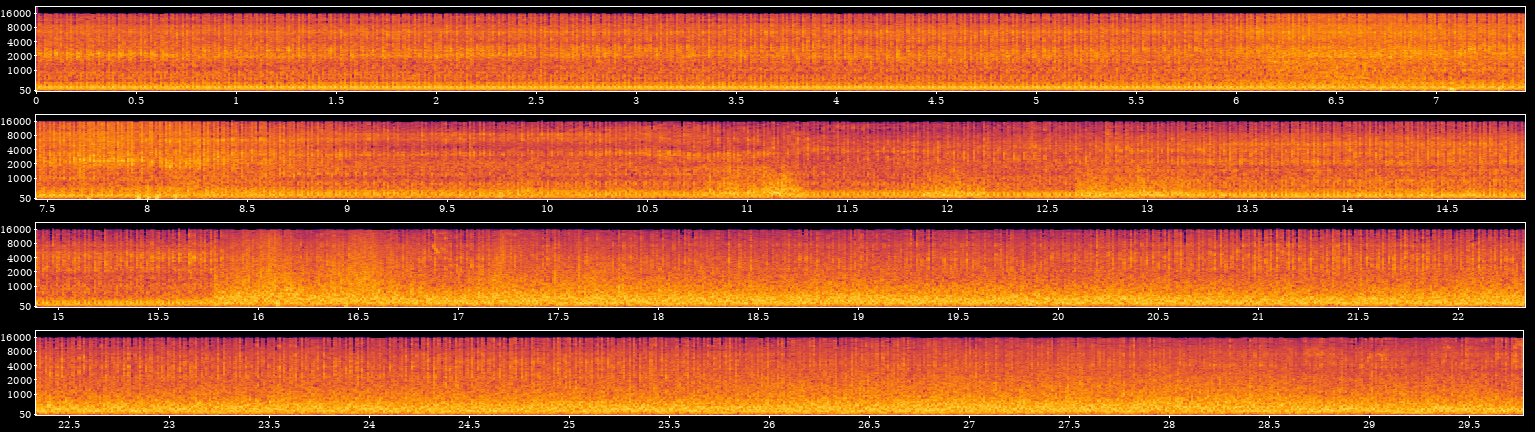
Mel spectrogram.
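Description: Road noise from a car and a cruiser motorcycle travelling side by side at highway speed. A steady engine drone runs for the first half; about halfway through, a louder, rougher rushing noise takes over.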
